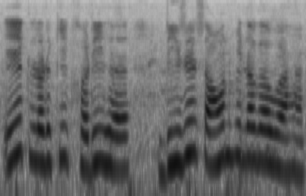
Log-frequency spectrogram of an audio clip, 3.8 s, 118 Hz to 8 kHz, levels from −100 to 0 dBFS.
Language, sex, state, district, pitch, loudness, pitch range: Hindi, female, Bihar, West Champaran, 245 Hz, -15 LUFS, 225-270 Hz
